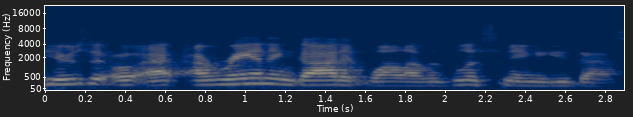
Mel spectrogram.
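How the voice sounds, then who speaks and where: Ordinary pitch variation in an unremarkable speaking voice. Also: woman. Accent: American. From United States. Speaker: PhD student, audience member asking a question. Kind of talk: question from the audience at an online panel.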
